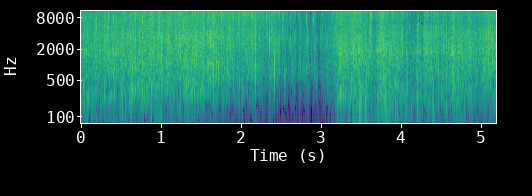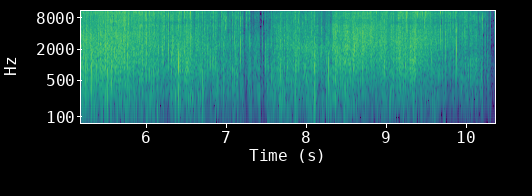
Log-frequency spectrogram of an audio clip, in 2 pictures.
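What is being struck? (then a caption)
Thin tissue paper. A roll of thin white tissue paper is twisted and squeezed between both hands. It makes a dense, continuous crinkling and crackling that is mostly bright and high, with almost no low end. The sound briefly eases around the third and seventh-and-a-half seconds before resuming.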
